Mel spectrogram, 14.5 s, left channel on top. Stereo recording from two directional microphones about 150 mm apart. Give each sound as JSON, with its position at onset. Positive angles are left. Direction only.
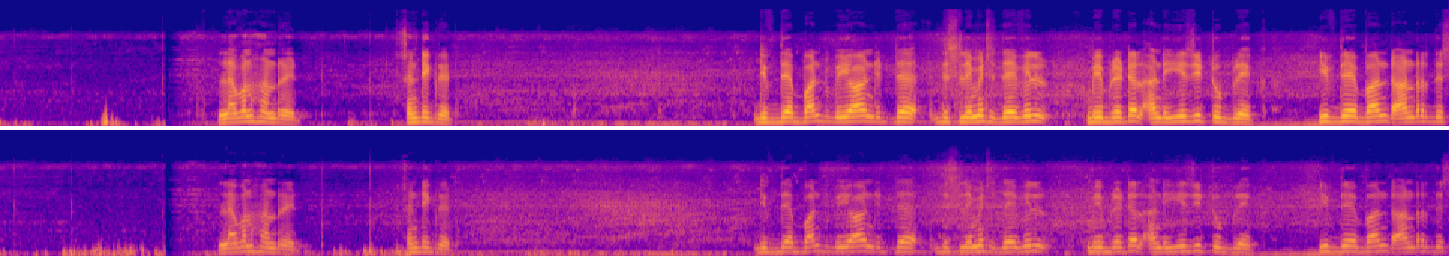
{"t": 2.1, "sound": "a man's voice", "side_deg": 30}
{"t": 4.0, "sound": "speech", "side_deg": 40}
{"t": 6.4, "sound": "a sound", "side_deg": 0}
{"t": 7.6, "sound": "speech", "side_deg": 50}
